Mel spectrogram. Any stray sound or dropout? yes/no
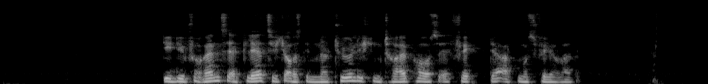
no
